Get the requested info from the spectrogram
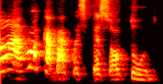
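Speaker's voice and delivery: high, exasperated divine voice; lightly voiced exasperated God; God fed up. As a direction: voice God losing patience with the people. God voiced deciding to destroy.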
